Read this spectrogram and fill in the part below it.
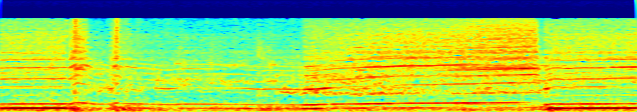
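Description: A racing car engine shifts gears with brief drops in pitch.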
